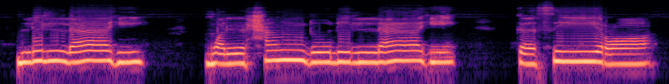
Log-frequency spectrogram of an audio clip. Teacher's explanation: آگے للہ، تو للہ کو یہاں پر اللہ تعالیٰ کا نام باریک پڑھا جائے گا کیونکہ لام کے نیچے زیر ہے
